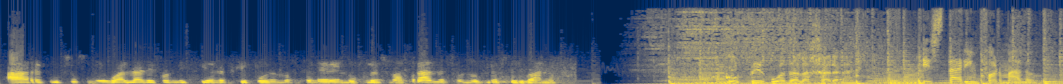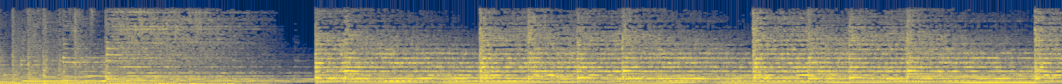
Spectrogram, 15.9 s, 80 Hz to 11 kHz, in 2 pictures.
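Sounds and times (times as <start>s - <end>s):
speech: 0.1s - 4.5s, 5.4s - 8.9s
large cathedral church bells pealing from tower: 8.4s - 15.9s.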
